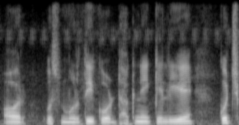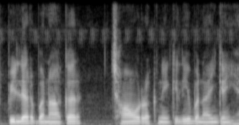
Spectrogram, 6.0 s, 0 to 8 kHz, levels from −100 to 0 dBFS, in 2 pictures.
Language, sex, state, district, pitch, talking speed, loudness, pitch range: Hindi, male, Uttar Pradesh, Lucknow, 120 Hz, 170 wpm, -19 LUFS, 110-125 Hz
